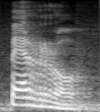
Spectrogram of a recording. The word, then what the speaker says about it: perro: Okay, to pronounce a double R, you really have to roll your tongue. Okay, so like r, carro, perro, cerro, zorro, and tarro.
